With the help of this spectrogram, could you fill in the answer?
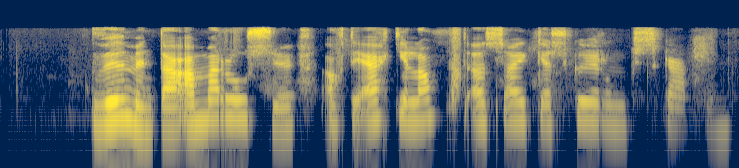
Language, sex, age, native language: Icelandic, female, 11, Icelandic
